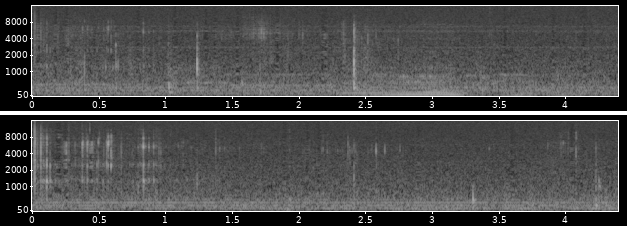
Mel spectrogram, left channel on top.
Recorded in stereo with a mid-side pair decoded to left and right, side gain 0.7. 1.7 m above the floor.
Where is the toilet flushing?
No toilet flushing in this recording.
